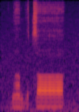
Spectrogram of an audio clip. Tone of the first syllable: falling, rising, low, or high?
low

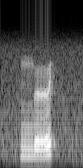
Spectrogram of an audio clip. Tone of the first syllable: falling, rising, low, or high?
rising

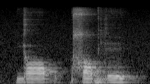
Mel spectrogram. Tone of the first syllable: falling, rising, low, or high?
low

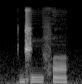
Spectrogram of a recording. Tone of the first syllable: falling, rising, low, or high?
low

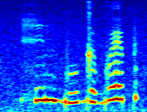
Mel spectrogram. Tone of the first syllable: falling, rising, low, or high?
high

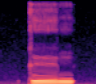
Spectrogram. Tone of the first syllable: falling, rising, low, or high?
low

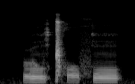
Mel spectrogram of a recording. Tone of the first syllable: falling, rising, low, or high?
low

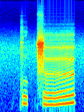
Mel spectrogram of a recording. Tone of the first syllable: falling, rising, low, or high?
low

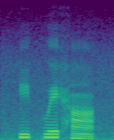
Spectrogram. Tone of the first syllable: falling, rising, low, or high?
low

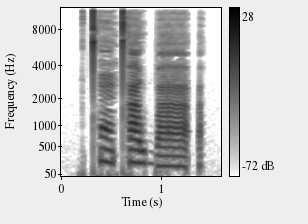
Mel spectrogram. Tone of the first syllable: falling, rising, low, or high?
falling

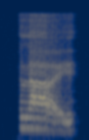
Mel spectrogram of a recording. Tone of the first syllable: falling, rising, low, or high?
low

